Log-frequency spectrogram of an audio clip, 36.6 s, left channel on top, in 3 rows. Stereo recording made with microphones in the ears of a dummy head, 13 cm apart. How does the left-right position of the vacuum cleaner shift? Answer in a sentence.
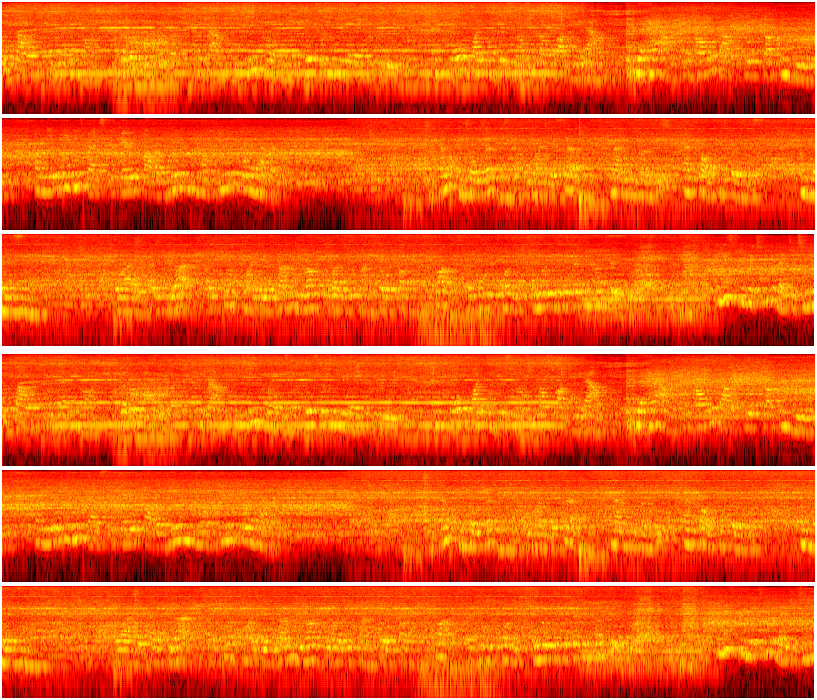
In this clip you hear the vacuum cleaner travel towards the right.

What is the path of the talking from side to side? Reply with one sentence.
In this clip you hear the talking go from the right side to the left.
